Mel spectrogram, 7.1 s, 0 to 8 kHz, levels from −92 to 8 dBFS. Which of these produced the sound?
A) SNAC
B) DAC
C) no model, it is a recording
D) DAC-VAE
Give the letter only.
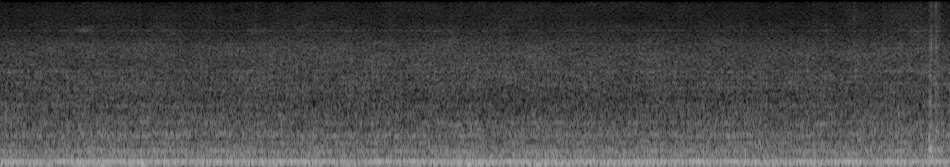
B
